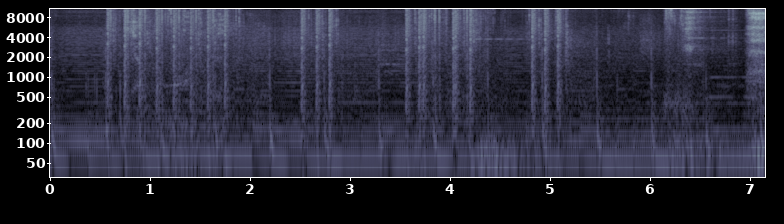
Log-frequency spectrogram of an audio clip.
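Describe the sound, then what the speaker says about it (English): Rapid bursts of assault rifle fire in a first-person shooter roguelite game, sharp cracking shots in uneven rhythmic strings over a steady low music bed, loud and close with no talking. "I like this assault rifle"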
